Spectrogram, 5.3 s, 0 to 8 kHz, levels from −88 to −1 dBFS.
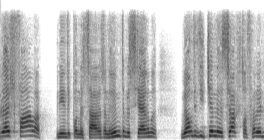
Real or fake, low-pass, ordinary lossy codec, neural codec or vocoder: fake; 7.2 kHz; none; codec, 16 kHz, 0.5 kbps, X-Codec, HuBERT features, trained on general audio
